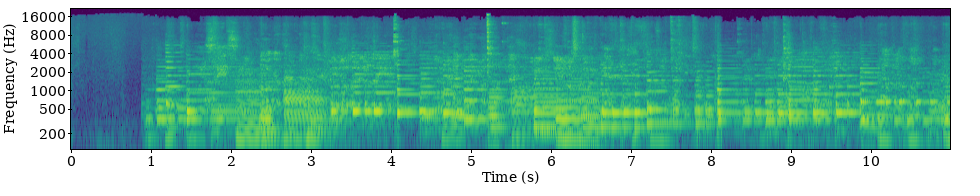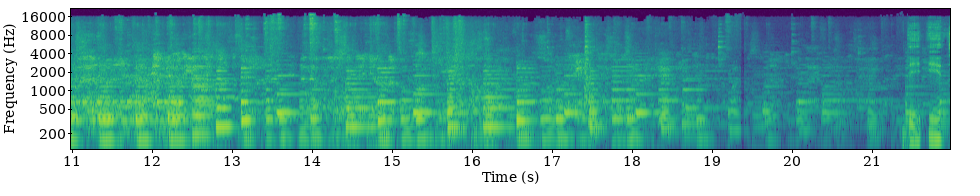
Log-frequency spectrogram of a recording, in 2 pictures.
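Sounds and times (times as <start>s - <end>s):
piano playing: 0.9s - 21.9s.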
